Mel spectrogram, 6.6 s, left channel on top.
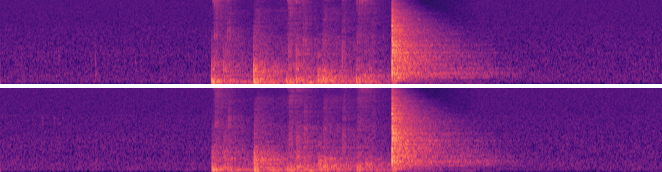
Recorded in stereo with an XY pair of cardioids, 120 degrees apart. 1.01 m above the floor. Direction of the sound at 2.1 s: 60° left.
